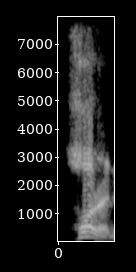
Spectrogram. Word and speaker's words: Højlund: And he sounds like Haaland so much that every time I'm trying to say his name, I think of Haaland. Then I'm like, it's Holland.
